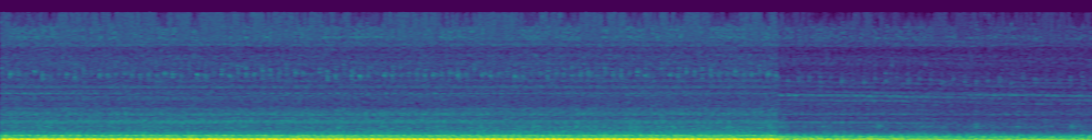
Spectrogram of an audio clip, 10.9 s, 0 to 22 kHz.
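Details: Hotpoint WMA0863 front-load washer, squeaking ever since a memory foam pillow was washed on the wool cycle: a steady hum with a fast, repeating drum squeak of about three per second; cause unconfirmed.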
